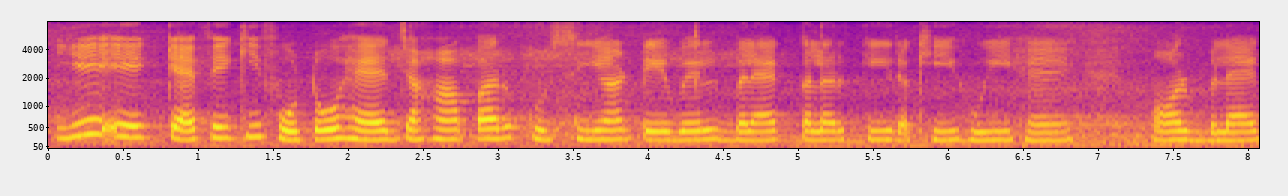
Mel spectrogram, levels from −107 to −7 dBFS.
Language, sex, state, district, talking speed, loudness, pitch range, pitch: Hindi, female, Madhya Pradesh, Katni, 140 wpm, -16 LUFS, 205-235 Hz, 215 Hz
